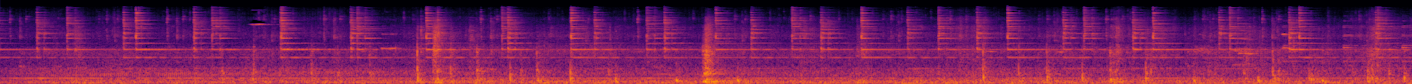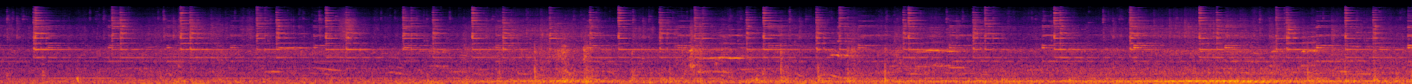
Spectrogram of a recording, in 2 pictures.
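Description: Freight train rolling past, its wheels clicking in a quick, regular rhythm over rail joints, with a steady thin squeal above. A deeper rumble builds over the last third.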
